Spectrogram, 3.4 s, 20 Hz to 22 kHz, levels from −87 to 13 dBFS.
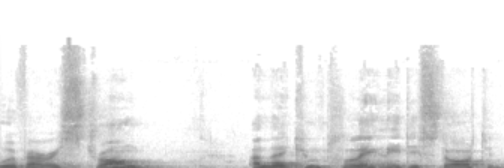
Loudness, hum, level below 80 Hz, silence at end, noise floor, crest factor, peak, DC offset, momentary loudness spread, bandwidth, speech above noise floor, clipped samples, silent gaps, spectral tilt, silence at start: -31 LUFS; none; -66 dBFS; 0 s; -57 dBFS; 16 dB; -14 dBFS; under 0.1%; 6 LU; 16 kHz; 27 dB; under 0.1%; none; -6.5 dB/octave; 0 s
